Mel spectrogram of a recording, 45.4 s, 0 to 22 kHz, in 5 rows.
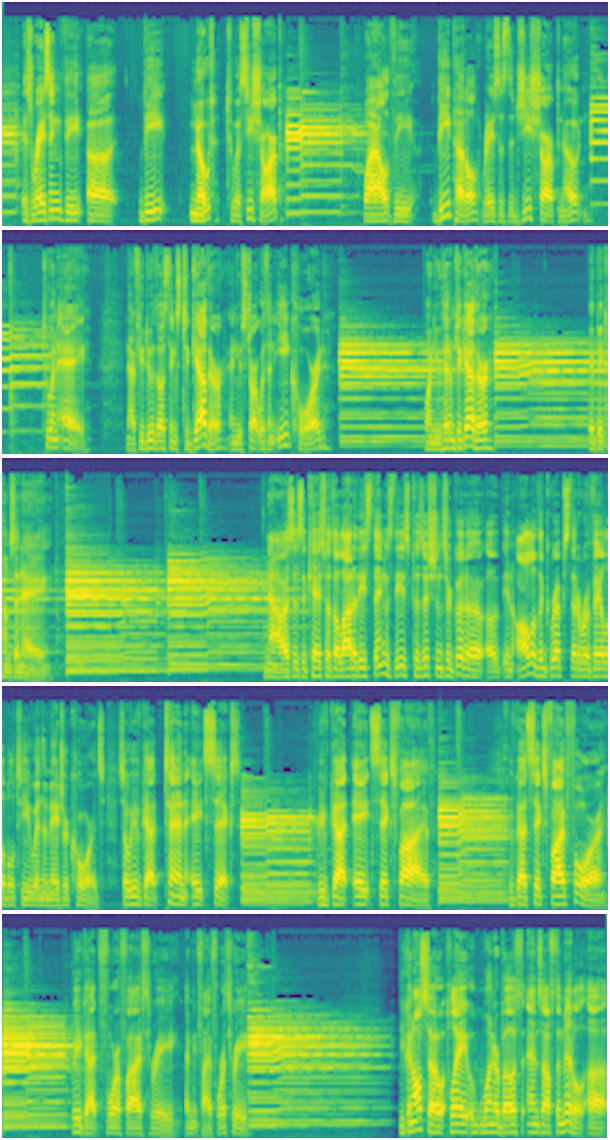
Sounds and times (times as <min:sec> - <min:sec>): Steel guitar, slide guitar: 0:00.0 - 0:00.3, 0:04.2 - 0:05.5, 0:14.2 - 0:23.1, 0:30.8 - 0:32.2, 0:33.8 - 0:35.3, 0:36.4 - 0:37.8, 0:40.0 - 0:42.2
Speech: 0:00.3 - 0:04.2, 0:05.4 - 0:08.8, 0:09.7 - 0:10.4, 0:11.0 - 0:14.1, 0:15.4 - 0:16.5, 0:17.9 - 0:19.0, 0:22.1 - 0:30.9, 0:32.0 - 0:33.8, 0:34.9 - 0:36.4, 0:37.4 - 0:40.1, 0:42.4 - 0:45.4.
